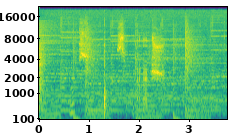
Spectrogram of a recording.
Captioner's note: slams glass on table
